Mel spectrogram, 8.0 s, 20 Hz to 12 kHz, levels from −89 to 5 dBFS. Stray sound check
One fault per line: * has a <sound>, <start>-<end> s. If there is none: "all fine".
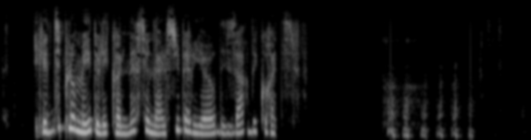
* has a laugh, 5.7-7.1 s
